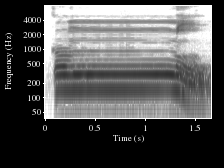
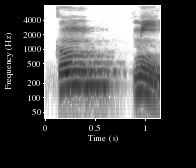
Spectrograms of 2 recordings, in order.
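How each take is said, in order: First: The syllables are joined without any break. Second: There is a break between the syllables. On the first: The speaker calls it right. "kita bacanya langsung kummi" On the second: The speaker calls it wrong. "kum mi itu diputus namanya, dipotong"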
